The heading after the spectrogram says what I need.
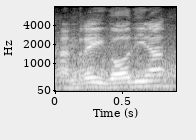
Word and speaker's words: Andrej Godina: Piccola introduzione, Andrei Godina, ho pronunciato giusto?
